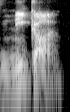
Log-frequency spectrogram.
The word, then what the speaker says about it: Nikon: It's pronounced Nikon.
